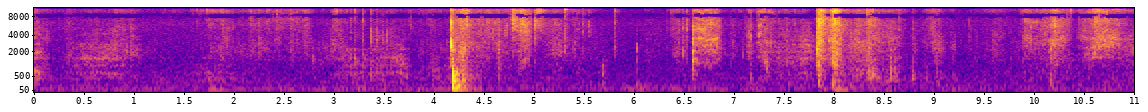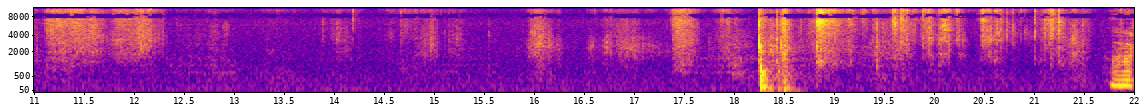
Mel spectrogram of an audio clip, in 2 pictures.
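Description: Faint handling sounds of a round canvas board on a paper-covered table: light rustles, a sharp knock about four seconds in, and a heavier thump near the end as the board is set back down.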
